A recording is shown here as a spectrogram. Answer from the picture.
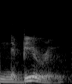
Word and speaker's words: Nibiru: two things 1i believe it's actually pronounced Nibiru the tenth planet the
